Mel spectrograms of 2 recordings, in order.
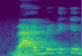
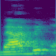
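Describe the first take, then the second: First: Said in the usual way. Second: ర్యాబిట్ said as బ్యాబిట్, b replacing the first r; sound substitution. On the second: Shown as a demonstration. Teacher showing parents a child's substitution error, బ్యాబిట్ with b for r. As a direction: say బ్యాబిట్, with a b at the start for r. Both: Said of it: "బదులుగా బ్యాబిట్ అని పలుకుతారు".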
